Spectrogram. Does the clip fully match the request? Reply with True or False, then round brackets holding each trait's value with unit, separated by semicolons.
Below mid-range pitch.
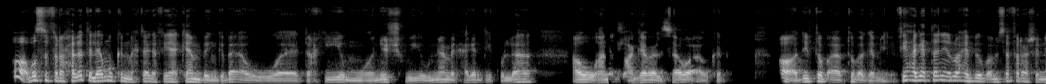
True (115 Hz)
